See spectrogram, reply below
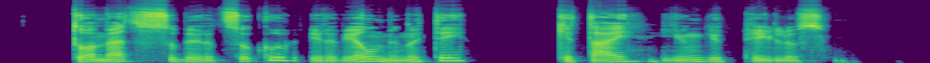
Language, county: Lithuanian, Klaipėda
